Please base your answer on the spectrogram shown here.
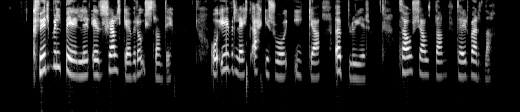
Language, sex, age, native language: Icelandic, female, 40-49, Icelandic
